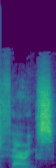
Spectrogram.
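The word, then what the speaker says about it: pharynx: luckily not very frequently you pronce ounce these larynx and FNX please do not ever pronounce this larx and even worse this fix there's not a reason in the universe why this should be pronounced larx some muscles describe shape trapezius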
